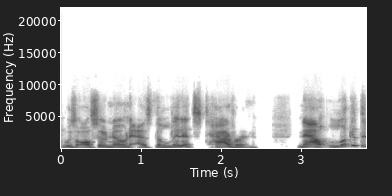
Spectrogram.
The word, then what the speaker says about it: Lititz: up until 1880 and the reason they added the second T is because the U.S post Office wanted to make the word sound more like it's spelled okay so that's a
